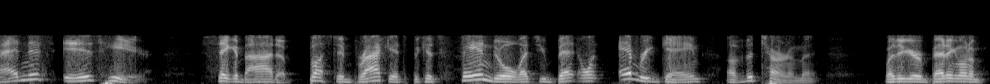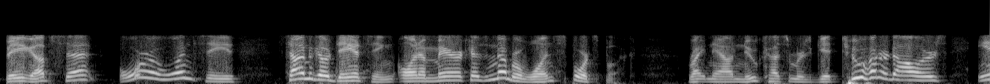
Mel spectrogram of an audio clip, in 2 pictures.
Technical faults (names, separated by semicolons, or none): G.726 ADPCM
